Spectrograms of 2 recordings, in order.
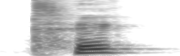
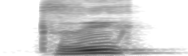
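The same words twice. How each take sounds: First: The first consonant has a puff of air. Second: The first consonant has no puff of air. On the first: "the initial sounds get aspirated" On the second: "without aspiration"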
